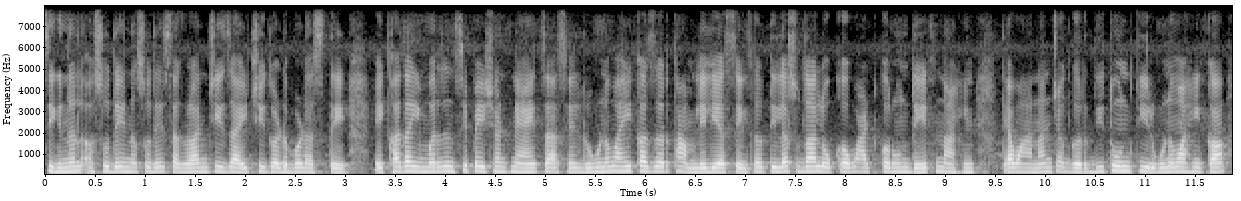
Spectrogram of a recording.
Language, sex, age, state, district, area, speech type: Marathi, female, 45-60, Maharashtra, Kolhapur, urban, spontaneous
